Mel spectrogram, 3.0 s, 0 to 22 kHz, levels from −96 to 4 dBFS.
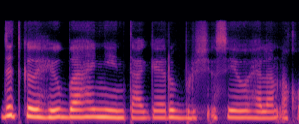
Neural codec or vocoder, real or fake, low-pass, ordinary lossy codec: codec, 24 kHz, 0.9 kbps, DualCodec; fake; 10.8 kHz; none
